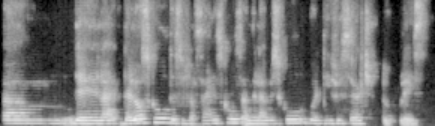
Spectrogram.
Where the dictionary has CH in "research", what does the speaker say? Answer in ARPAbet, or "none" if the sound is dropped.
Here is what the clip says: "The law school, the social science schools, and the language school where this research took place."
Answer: CH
